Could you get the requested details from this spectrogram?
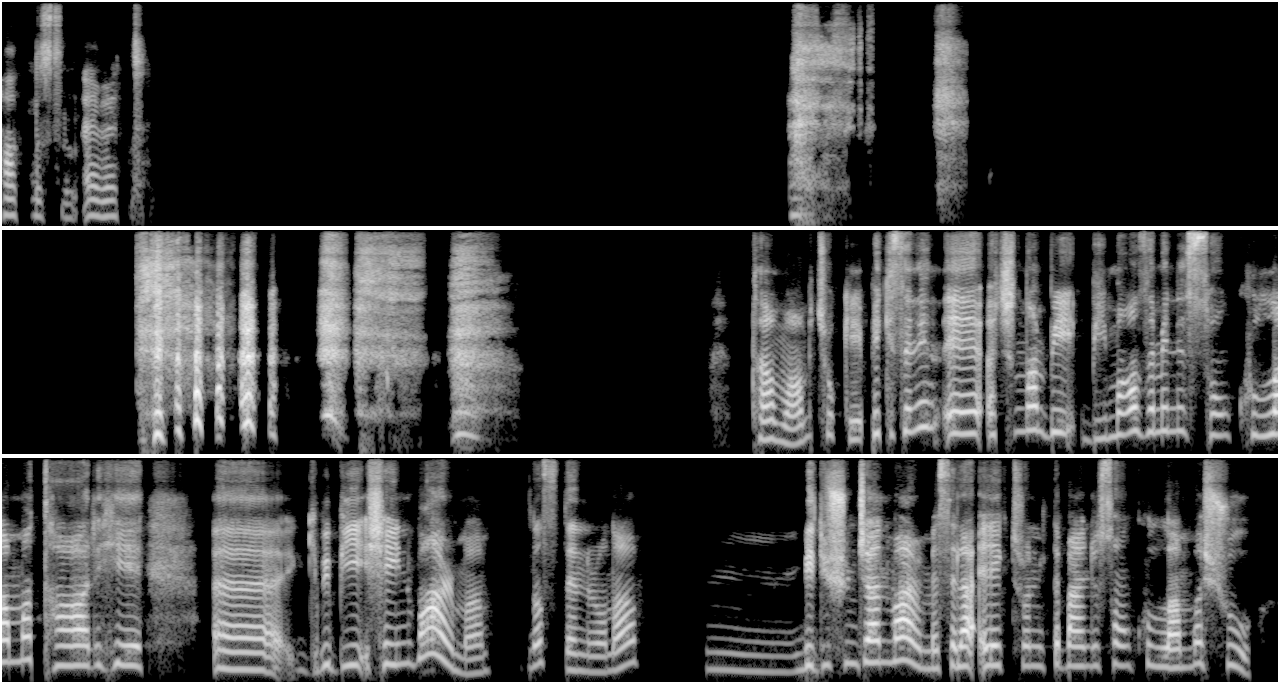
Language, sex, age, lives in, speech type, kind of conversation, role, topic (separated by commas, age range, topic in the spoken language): Turkish, female, 30-34, Germany, conversation, podcast, host, Gıda israfını azaltmak için bireyler neler yapabilir?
